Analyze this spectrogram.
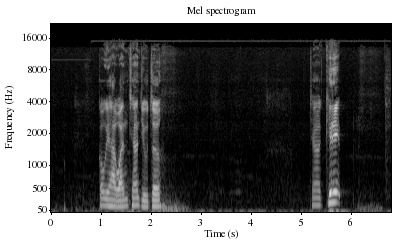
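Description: A man speaks loudly nearby.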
